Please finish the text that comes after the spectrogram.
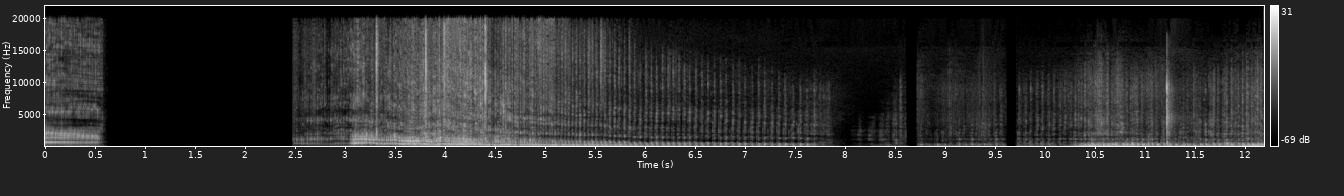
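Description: A slowed-down wolf growl serves as a deep monster roar. It bursts in loud after a second of silence, slides lower as it drags on, breaks off, and returns in rough snarling fragments.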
